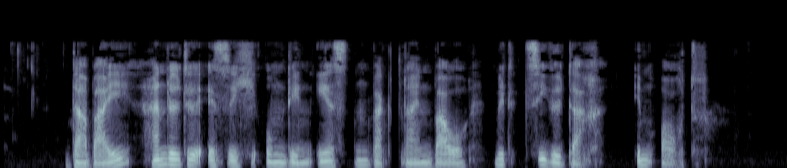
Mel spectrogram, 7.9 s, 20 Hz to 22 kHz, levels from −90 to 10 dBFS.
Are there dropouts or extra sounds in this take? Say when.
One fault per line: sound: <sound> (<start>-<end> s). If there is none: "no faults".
sound: dropout (3.9-4.0 s)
